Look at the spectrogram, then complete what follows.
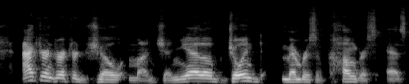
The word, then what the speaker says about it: Manganiello: I've been practicing properly pronouncing his name. Actor and director Joe Manganiello joined members of Congress as keynote speaker at the annual Congregational Armenian Genocide Commemoration.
